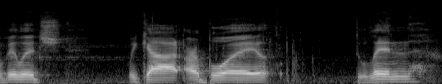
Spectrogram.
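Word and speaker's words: Tulin: we got our boy du Lin or two Lin but I know I like to prefer the pronunciation of the accent on the I I said I wanted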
